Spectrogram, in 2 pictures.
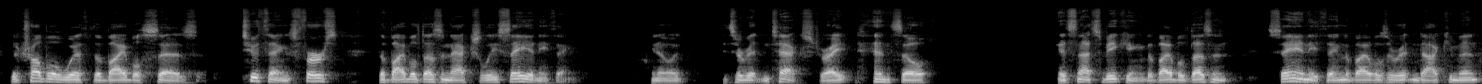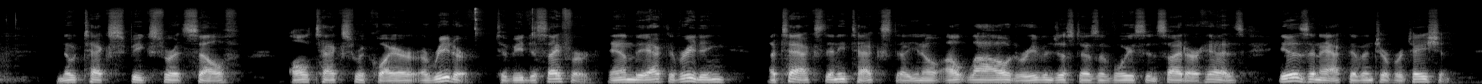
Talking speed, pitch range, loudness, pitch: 160 wpm, 95-110 Hz, -19 LUFS, 105 Hz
